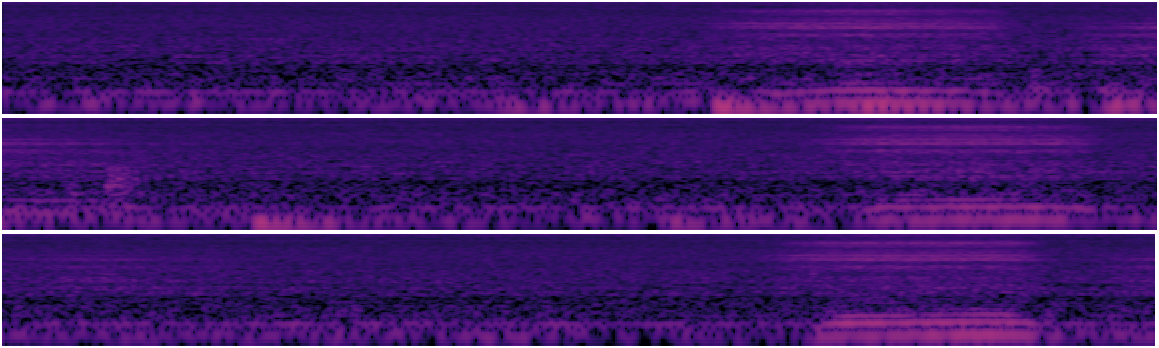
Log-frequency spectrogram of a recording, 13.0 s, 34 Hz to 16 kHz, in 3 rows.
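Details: Soft, low snores on inhalation about every four to five seconds, around 13 a minute, over a steady room hum, from a girl napping, real recorded sound; ordinary snoring.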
